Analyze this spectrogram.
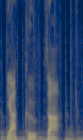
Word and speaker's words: Yakuza: The name Yakuza comes from the Japanese card game Oichokabu, in which the worst hand you could possibly get is 893, pronounced in Japanese as Yakuza.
